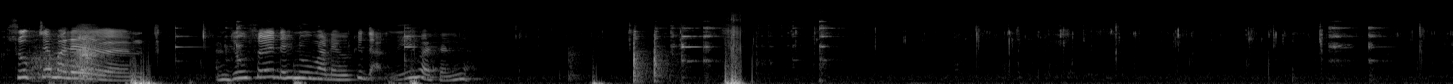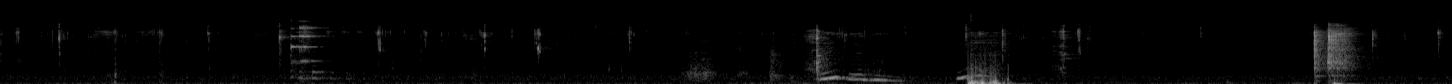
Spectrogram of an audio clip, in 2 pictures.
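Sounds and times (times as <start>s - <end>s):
people chewing: 5.0s - 6.4s, 7.3s - 27.5s
spoons clinking on porcelain bowls: 6.5s - 8.5s, 13.3s - 14.0s, 17.4s - 18.0s.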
